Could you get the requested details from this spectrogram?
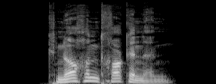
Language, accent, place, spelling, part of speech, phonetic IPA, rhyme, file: German, Germany, Berlin, knochentrockenen, adjective, [ˈknɔxn̩ˈtʁɔkənən], -ɔkənən, De-knochentrockenen.ogg
- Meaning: inflection of knochentrocken: 1. strong genitive masculine/neuter singular 2. weak/mixed genitive/dative all-gender singular 3. strong/weak/mixed accusative masculine singular 4. strong dative plural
